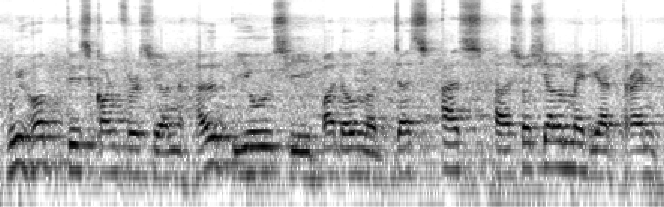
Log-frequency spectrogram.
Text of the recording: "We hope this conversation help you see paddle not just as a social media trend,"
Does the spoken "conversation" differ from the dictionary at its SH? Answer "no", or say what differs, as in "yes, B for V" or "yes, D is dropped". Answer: yes, SH is dropped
